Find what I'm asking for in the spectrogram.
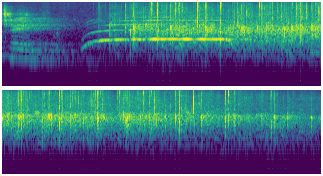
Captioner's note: audience applauds and cheers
